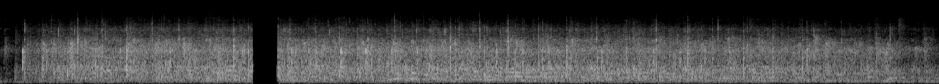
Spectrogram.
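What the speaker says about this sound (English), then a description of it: "Students, please give them a round of applause." Students applauding parents and teachers at a junior high honors program ceremony, a long, full round of clapping from a large room that briefly drops out before continuing steadily.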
